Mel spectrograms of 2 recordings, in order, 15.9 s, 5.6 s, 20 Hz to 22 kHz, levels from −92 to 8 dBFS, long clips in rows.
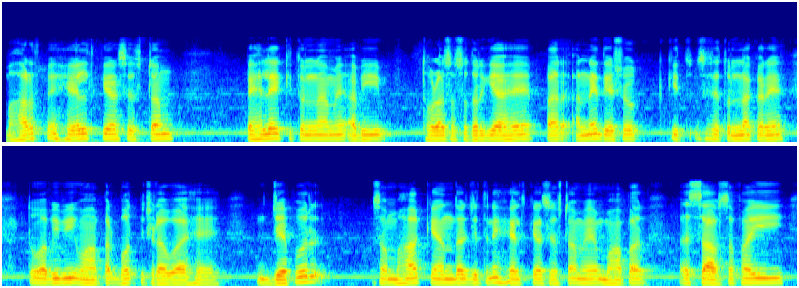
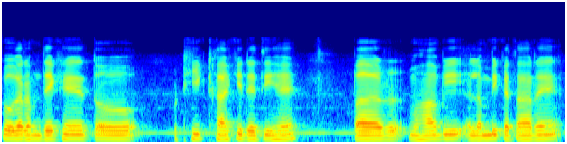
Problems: constant background noise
